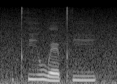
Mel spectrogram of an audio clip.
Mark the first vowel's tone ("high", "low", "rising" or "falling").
high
